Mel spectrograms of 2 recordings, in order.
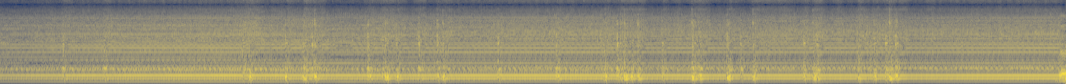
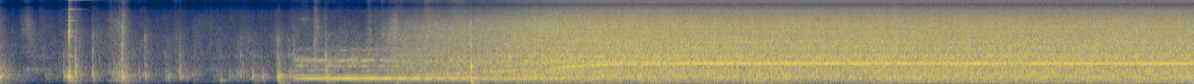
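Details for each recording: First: Coleman Presidential II furnace blower motor runs with a steady hum and uneven ticks and rattles; there is a lot of slack, and the owner suspects worn bushings. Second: Coleman Presidential II furnace blower after repair (previously noisy, suspected worn bushings; fixed with spare parts): after a few clunks it spins up with a steady rising hum leveling into an even whoosh, no rattle or scrape, running healthy.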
